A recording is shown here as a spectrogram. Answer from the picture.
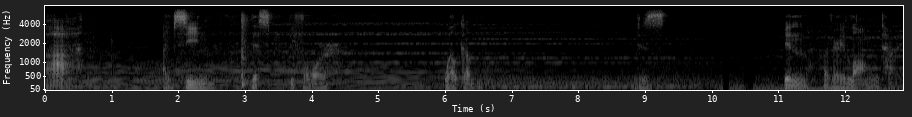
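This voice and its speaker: A man growls in a put-on character voice at a very slow pace, with long, frequent pauses and clear music in the background. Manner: ominous, ancient.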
